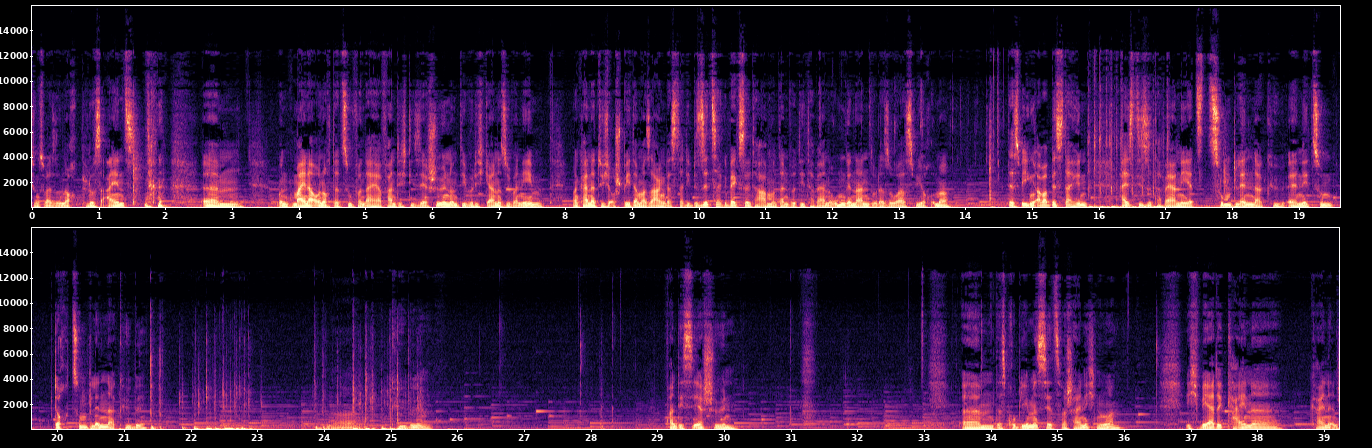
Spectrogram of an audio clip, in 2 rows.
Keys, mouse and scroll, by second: 7.4-8.4 middle drag, 14.9 Tab, 15.9-16.8 typing, 17.9 BackSpace, 17.9 shift+z, 18.1 u, 18.2 m, 20.5 Tab, 20.9 Tab, 21.4-22.7 typing, 23.9-25.2 typing, 25.4 Tab, 26.6-28.5 drag, 28.5-33.9 middle drag, 33.9-35.8 drag, 37.3-39.2 middle drag.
